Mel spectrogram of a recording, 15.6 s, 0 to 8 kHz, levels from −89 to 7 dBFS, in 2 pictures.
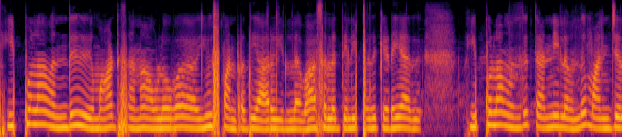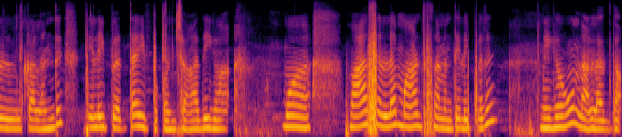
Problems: none marked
